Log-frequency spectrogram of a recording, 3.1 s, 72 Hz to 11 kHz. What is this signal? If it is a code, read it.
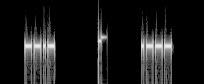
Morse code, heard as a keyed tone, about 34 wpm, 700 Hz. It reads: Q J
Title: Single Letter-Number - Rapid-Fire 35wpm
